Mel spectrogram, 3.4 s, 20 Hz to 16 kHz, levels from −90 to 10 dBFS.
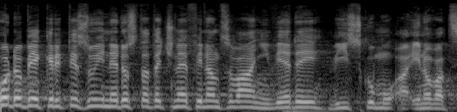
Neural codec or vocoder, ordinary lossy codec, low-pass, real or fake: vocoder, 48 kHz, 128 mel bands, Vocos; AAC, 96 kbps; 14.4 kHz; fake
